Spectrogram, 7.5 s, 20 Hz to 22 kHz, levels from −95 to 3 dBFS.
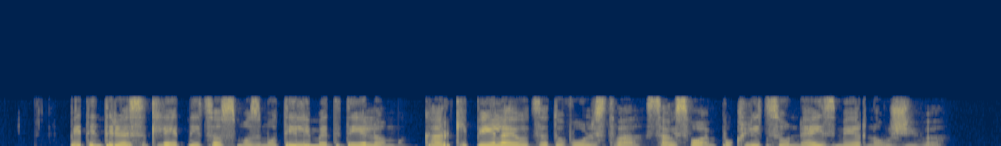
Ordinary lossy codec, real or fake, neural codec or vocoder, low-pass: none; real; none; 7.2 kHz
